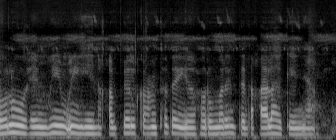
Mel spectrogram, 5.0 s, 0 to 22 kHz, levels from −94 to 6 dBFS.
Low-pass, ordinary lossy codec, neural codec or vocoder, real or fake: none; none; vocoder, 44.1 kHz, 128 mel bands, Pupu-Vocoder; fake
